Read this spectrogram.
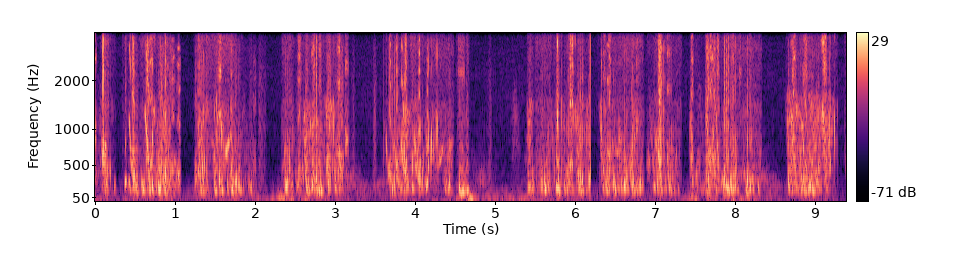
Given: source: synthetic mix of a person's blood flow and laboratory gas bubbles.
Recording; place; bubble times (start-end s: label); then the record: Doppler ultrasound of blood flow; subclavian vein
0.00-0.02 s: bubbles
0.05-0.27 s: bubbles
0.33-1.08 s: bubbles
1.23-2.02 s: bubbles
2.33-3.17 s: bubbles
3.60-4.49 s: bubbles
4.51-4.69 s: bubbles
5.38-6.19 s: bubbles
6.28-7.33 s: bubbles
7.42-8.33 s: bubbles
8.62-9.28 s: bubbles
9.36-9.39 s: bubbles
From the record:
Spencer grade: 4 (maximum detectable bubble signal sounding continuously throughout systole and diastole of every cardiac period, and overriding the amplitude of the normal cardiac signals); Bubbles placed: anywhere in the cardiac cycle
